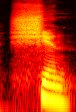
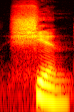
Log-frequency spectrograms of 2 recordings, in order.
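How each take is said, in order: No difference in how they are said.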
